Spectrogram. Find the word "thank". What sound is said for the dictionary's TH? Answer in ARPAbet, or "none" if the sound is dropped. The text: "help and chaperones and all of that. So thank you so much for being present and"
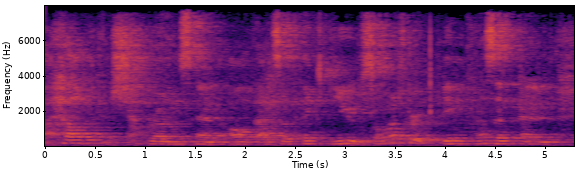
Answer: TH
